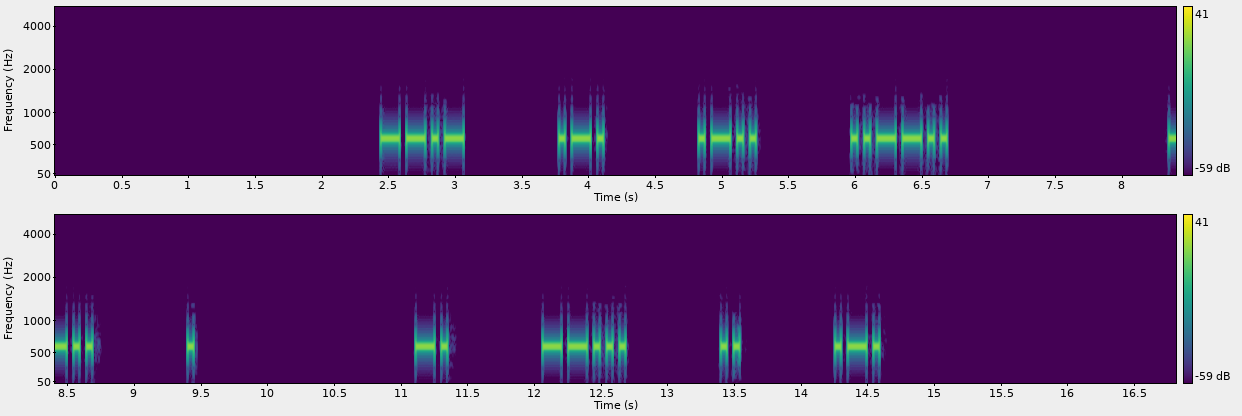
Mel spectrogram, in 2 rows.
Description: Morse code, heard as a keyed tone, about 25 wpm, spaced as for 10 wpm, 600 Hz. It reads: QRL? DE N7IR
